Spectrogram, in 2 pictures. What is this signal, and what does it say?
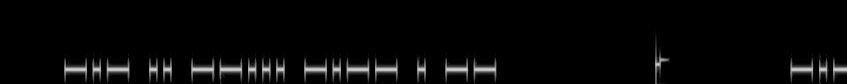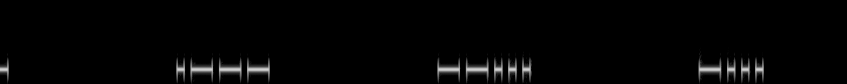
Morse code, heard as a keyed tone, about 17 wpm, spaced as for 8 wpm, 700 Hz. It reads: KI7YEM KJ7B
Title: USA Call Signs - 6 Characters - 8x Character Spacing - 17wpm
